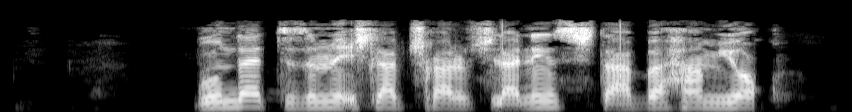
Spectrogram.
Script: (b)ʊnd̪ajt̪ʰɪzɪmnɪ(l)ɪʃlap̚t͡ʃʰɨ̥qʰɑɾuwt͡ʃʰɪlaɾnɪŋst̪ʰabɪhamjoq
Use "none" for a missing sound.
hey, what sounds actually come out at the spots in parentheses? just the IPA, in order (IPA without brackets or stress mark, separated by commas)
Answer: b, none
